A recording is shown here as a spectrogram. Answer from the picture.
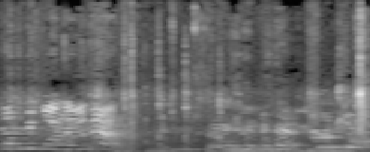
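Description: Children's voices: high-pitched chatter and calls from kids at play.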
